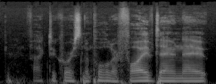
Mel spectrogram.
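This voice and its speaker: A man's voice: lowish voice, monotone, brisk, mellow, a little hiss or hum. A man giving live cricket commentary as a play-by-play commentator, with fluent, articulate broadcast delivery.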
